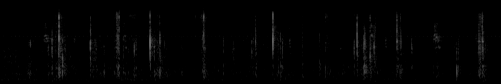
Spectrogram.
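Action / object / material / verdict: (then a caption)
scrape / plastic zip bag holding plastic toys / plastic / none. Fingertips and a palm rub and press a clear plastic zip bag full of colorful plastic toys resting on a table. The result is a quiet run of sharp, bright, dry crinkles and crackles, each dying away almost instantly, with no low end.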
